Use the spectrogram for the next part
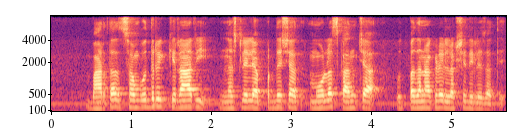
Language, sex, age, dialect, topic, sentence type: Marathi, male, 25-30, Standard Marathi, agriculture, statement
